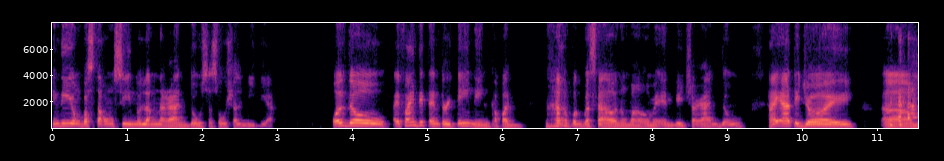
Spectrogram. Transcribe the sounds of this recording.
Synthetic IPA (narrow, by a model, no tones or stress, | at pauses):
hɪnd̪ijʊŋbɐst̪ɐkʊŋsiːnolɐŋnɐɾand̪owsɐsowʃɐlmiːd̪iɐ̰ | ʔoːld̪owʔajfajnd̪ɪt̪̚ʔɛnt̪ɛɹt̪ejnɪŋkɐpɐɡ̚ | nɐkakɐpɐɡ̚bɐsaːʔonɐŋmɐŋaʔʊmɛʔɛnɡejd͡ʒsɐɾand̪ow | hajʔaːt̪ɪd͡ʒoj | ʔɐm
